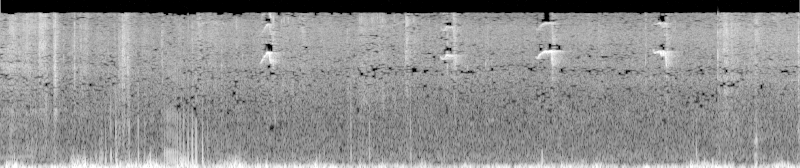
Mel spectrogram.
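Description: A bird gives five short high chirps, about one a second, starting about two and a half seconds in. Before them, rustling and low thumps, like steps or handling on dry leaves.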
